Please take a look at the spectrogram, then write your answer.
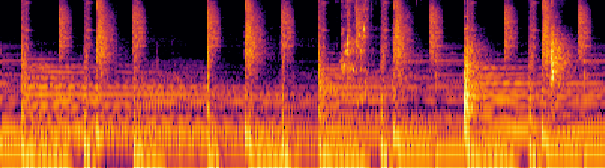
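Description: Crème de violette liqueur pours into a cocktail shaker, heard as a rapid series of close, glugging drips and splashes of liquid with a low, resonant tone.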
